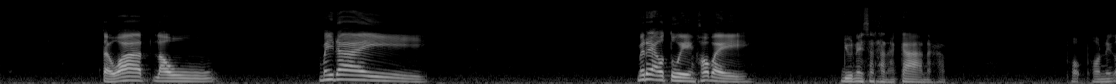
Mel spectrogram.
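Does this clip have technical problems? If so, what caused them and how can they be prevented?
No, there are no technical problems in this recording.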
